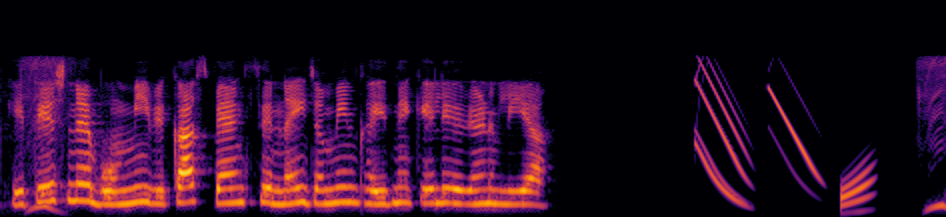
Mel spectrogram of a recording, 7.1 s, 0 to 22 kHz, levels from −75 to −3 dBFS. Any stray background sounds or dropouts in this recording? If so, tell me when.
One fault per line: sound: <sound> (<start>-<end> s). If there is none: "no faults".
sound: chirp (5.2-6.6 s)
